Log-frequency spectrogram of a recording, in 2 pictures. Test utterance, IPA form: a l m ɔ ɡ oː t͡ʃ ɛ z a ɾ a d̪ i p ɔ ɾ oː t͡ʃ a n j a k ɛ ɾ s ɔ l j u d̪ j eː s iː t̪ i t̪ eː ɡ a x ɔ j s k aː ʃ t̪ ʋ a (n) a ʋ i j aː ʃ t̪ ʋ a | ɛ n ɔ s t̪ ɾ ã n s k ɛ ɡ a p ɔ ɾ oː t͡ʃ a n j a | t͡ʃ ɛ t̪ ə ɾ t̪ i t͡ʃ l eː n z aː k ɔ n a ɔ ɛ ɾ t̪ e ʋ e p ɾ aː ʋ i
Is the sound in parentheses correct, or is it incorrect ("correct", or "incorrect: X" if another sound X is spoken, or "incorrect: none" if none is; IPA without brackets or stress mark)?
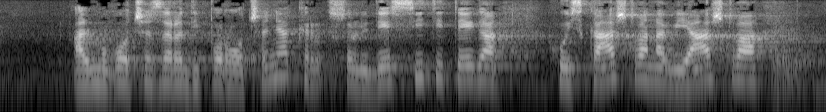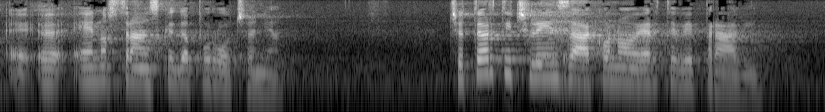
correct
